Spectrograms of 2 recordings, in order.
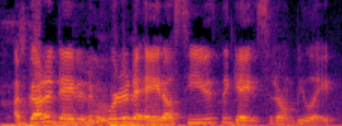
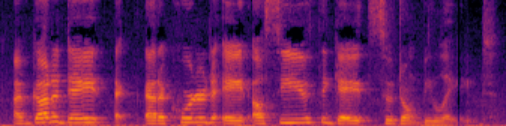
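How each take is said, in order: First: It is said at a faster pace. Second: It is said at a normal, slower pace.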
